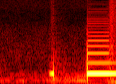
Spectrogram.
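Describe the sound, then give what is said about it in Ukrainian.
A telephone busy signal from a dropped call begins with a short beep. A louder, steady tone follows and holds to the end, at a single mid pitch with bright overtones, over faint low background noise and no talk. “Так, так, так, два дзвінки зриваються.”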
